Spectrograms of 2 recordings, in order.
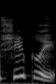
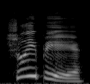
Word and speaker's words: Chleepy: Why can't I I I want to call him Sheeply. It's not his name. It's Shepy. It's Shleepy.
